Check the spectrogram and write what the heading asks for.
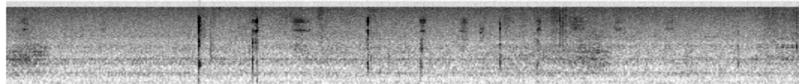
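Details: Short, sharp, soft hiccup clicks repeat about seven times in roughly eleven seconds in a quiet room: baby hiccups.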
